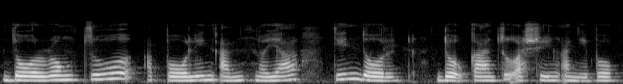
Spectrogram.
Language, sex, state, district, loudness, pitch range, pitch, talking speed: Mizo, female, Mizoram, Aizawl, -14 LUFS, 180-205 Hz, 190 Hz, 165 wpm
